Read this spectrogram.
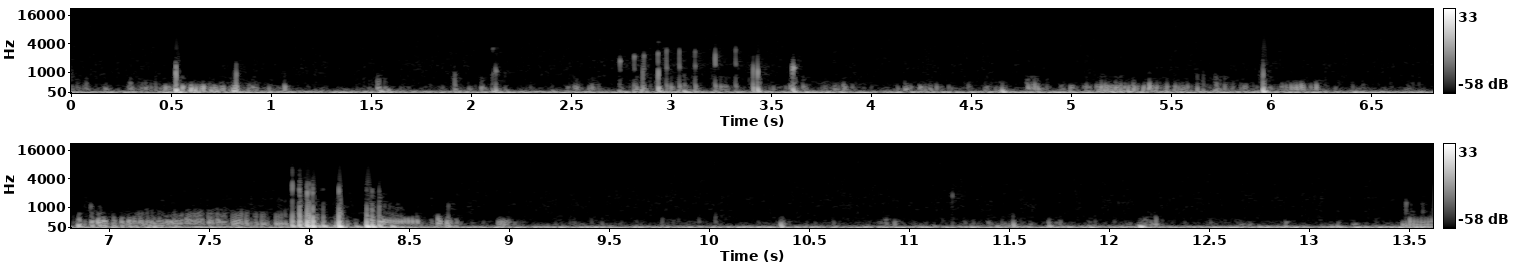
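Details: Japanese girl's abdomen digesting ramen and potato chips: soft gurgles, bubbling and scattered pops, ordinary bowel sounds.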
